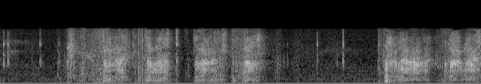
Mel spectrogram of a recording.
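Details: Lili, a little Jack Russell Terrier, is excited and going wild indoors after her bath. She gives rough, noisy growls and gruff bark bursts in three clusters, with short quiet gaps between them, in a small room.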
